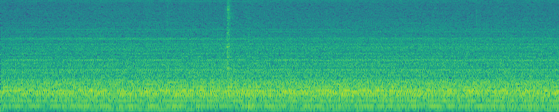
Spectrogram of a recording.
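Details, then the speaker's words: SCSI hard drive in a Macintosh SE spinning: a steady, low whir with a faint hum at a lazy pace. The drive sounds slow; owner suspects it may need new capacitors. "It might need new caps because it sounds like it's running slow. That's what it sounds like to me."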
